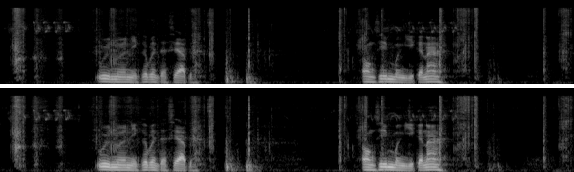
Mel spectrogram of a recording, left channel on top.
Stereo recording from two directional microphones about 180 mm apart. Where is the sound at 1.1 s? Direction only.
25° right (ahead or behind).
